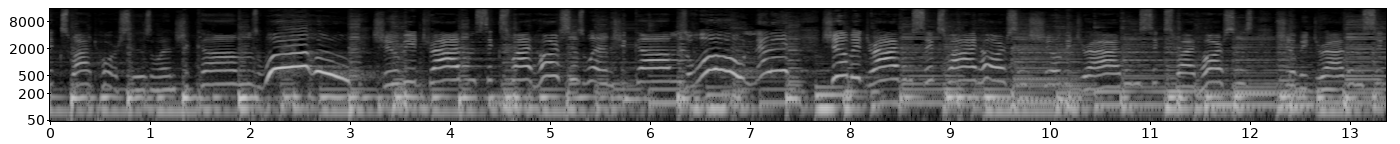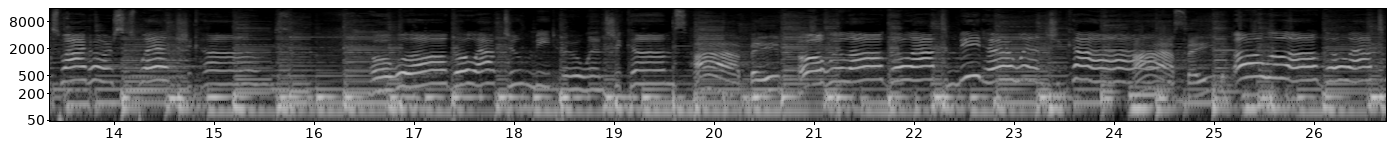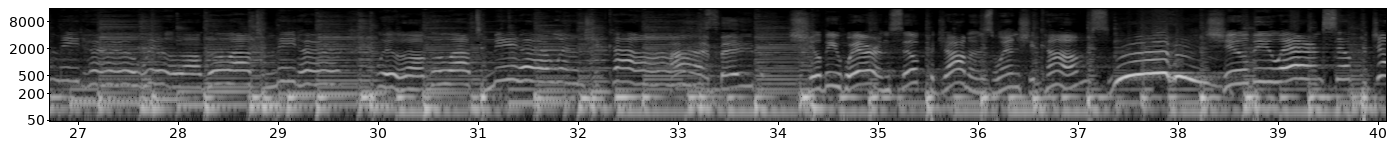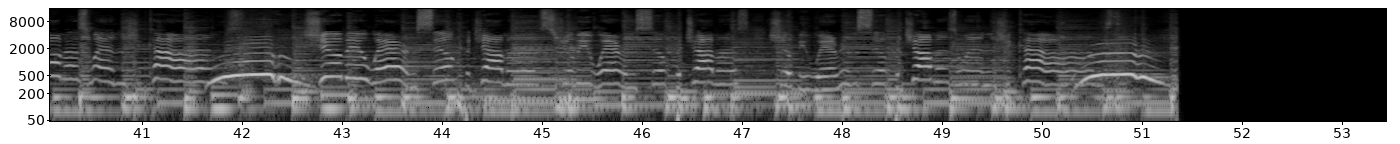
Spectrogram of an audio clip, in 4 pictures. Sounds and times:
Music: 0:00.0 - 0:51.4.

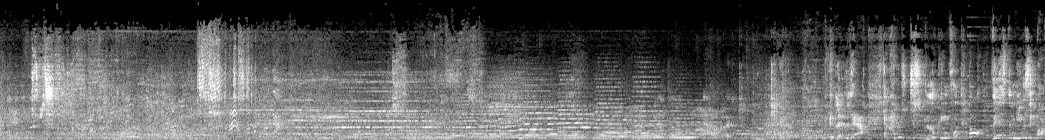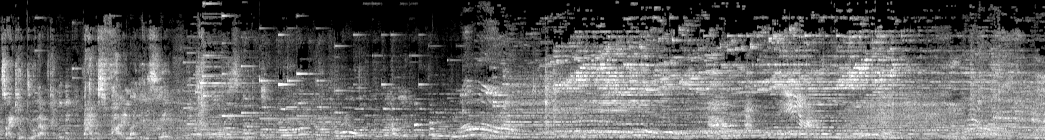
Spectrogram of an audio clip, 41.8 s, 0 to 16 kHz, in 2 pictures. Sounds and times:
Music: 0:00.0 - 0:41.8.

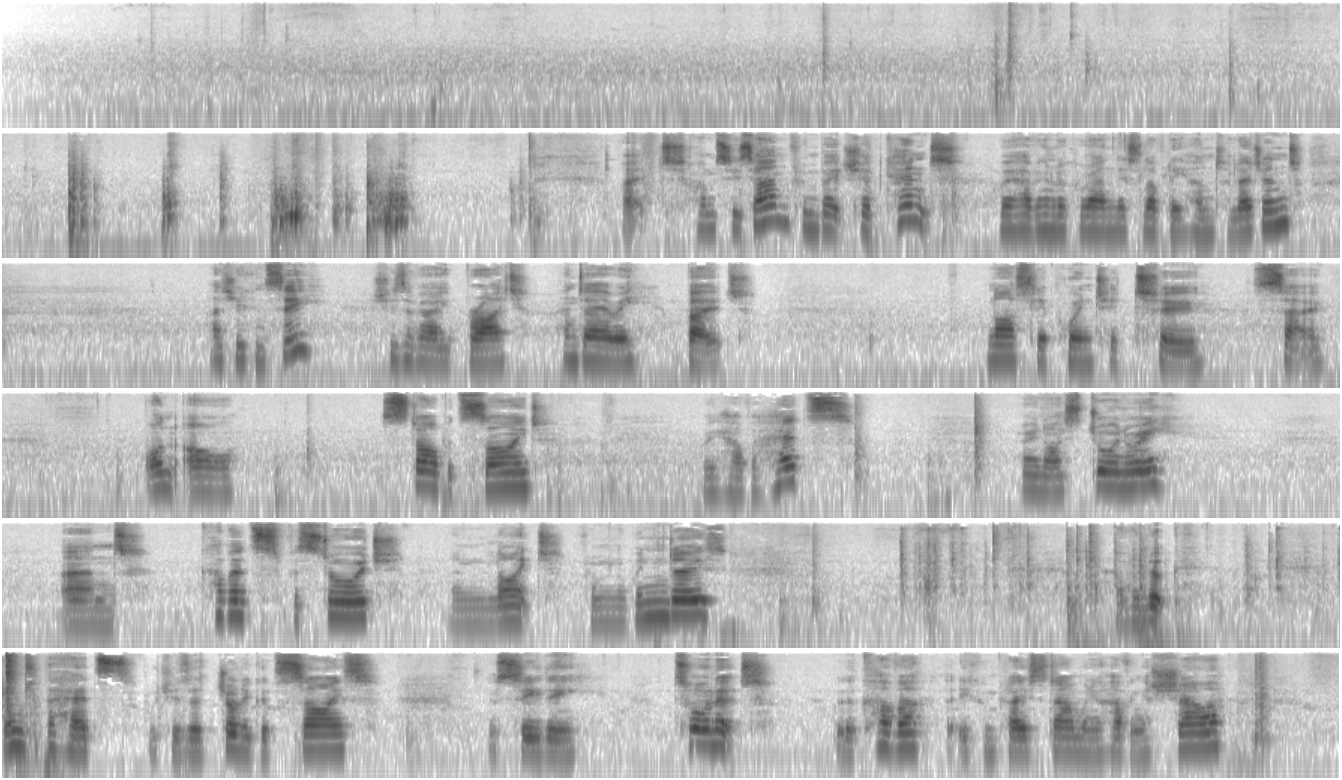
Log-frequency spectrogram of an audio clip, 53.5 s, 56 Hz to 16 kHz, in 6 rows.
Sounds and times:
Speech: 0:13.0 - 0:17.6, 0:19.2 - 0:22.9, 0:24.4 - 0:26.7, 0:27.7 - 0:28.4, 0:29.3 - 0:30.4, 0:31.4 - 0:32.5, 0:33.6 - 0:34.6, 0:36.1 - 0:40.5, 0:43.1 - 0:43.6, 0:44.6 - 0:47.2, 0:47.8 - 0:48.5, 0:49.1 - 0:52.8.

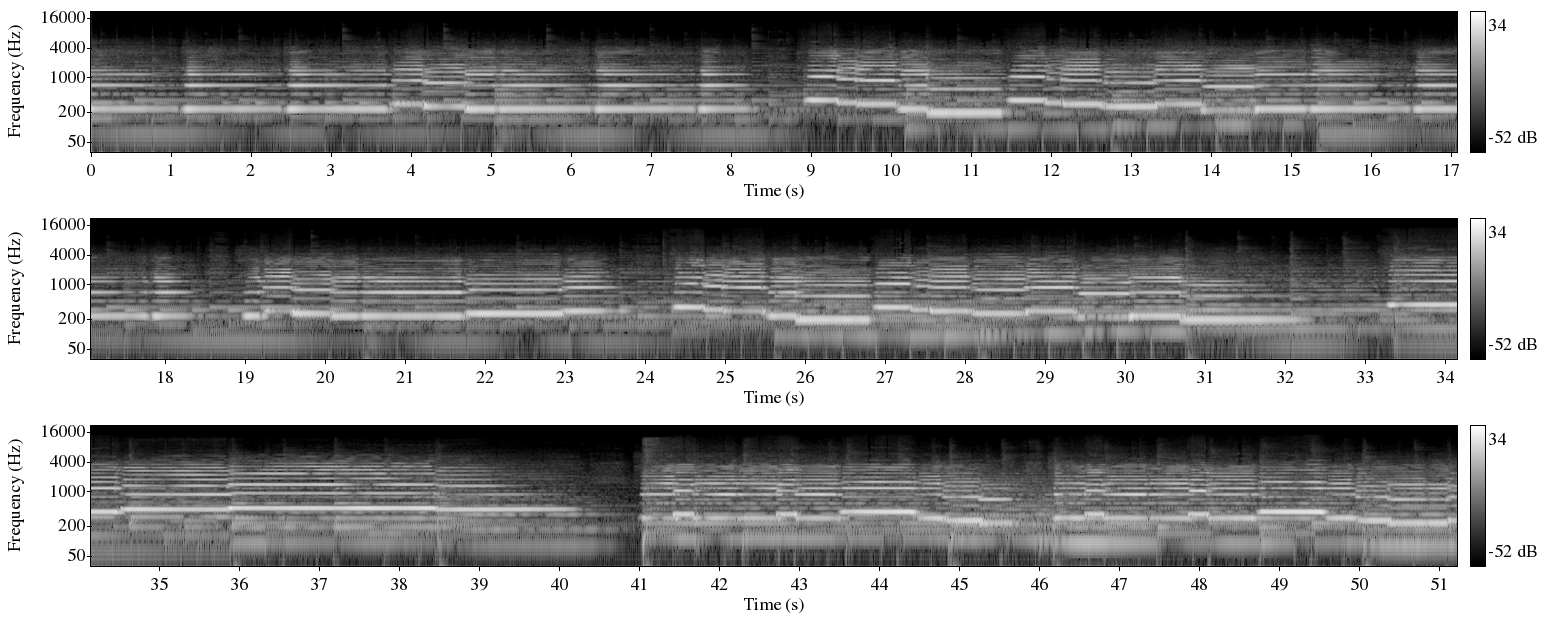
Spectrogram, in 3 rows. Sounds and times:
Wind instrument, woodwind instrument: 0:00.0 - 0:51.2.

